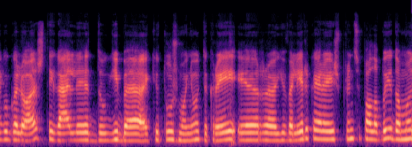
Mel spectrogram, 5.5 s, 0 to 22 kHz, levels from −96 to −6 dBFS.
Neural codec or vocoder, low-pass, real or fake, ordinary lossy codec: none; 14.4 kHz; real; Opus, 32 kbps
